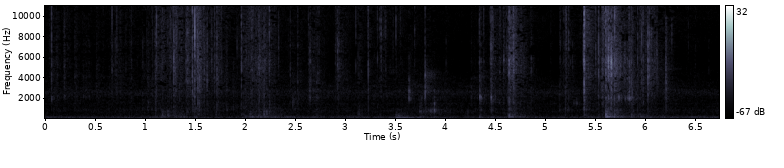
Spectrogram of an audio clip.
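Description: A hand-sized, solid rectangular bar of soap with a brown outer layer and white core is held in the hand and scraped with a metal utility blade, peeling off curls. Quiet, bright, crinkly scraping and crunching comes in short bursts with almost no low end. Each stroke ends quickly without ringing.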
